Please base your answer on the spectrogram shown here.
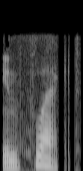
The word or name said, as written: inflect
